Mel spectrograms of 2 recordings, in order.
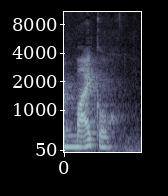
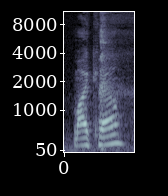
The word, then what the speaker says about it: Mikel: Is it Mikel or Michael? – Mikel? Mikel. – Looks like you could pronounce it Michael. Michael Franco. His American name. – You could definitely probably say Michael as well.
